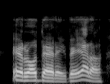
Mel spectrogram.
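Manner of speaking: mock Spanish accent on the name; overdone reporter's Spanish accent; exaggerated Spanish accent. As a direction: roll into a showy Spanish accent. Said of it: "they break into that accent".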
